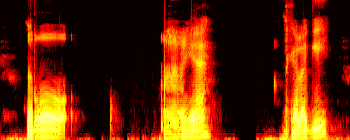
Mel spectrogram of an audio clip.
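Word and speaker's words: ر: Jadi yang nempelnya itu bagian punggung lidah. Sedangkan ujung lidah karena dia bukan bukan nempel bukan yang nempelnya bukan ujung lidahnya banget. Jadi dia enggak nempel malah membuat sedikit seolah ada e furjah atau celah kecil di sini ya. Sehingga ketika kita lafalkan pelafalannya seperti ini.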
